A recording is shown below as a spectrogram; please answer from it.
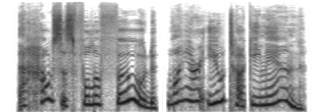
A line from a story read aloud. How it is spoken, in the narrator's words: The dog whined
